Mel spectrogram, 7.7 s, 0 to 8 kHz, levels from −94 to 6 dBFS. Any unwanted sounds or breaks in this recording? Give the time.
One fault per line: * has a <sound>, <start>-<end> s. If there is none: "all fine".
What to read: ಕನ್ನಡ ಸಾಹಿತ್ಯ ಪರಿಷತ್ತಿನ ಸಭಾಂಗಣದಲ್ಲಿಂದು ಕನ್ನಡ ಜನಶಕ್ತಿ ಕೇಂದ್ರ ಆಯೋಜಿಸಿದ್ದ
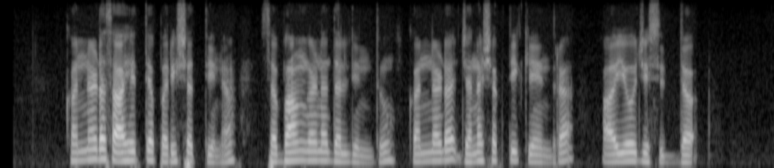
all fine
